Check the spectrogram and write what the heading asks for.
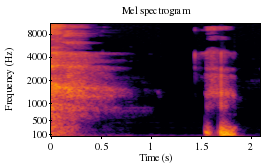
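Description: A man's soft, breathy sigh trailing off, then after a short pause a brief two-part breathy murmur near the end.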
